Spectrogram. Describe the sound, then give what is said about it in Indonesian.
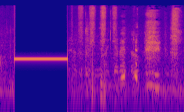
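A single steady electronic beep from a phone notification, a message from the owner's girlfriend picked up while recording on a phone in a coffee shop, rings out clearly for just under a second, then gives way to people talking amid busy background chatter. “Jadi notif pacarnya ke detect di sini.”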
